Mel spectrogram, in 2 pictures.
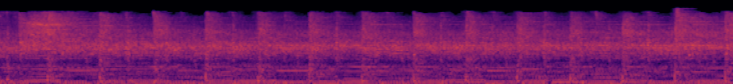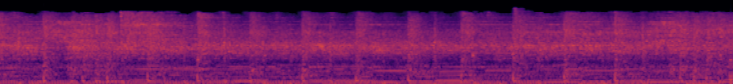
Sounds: music

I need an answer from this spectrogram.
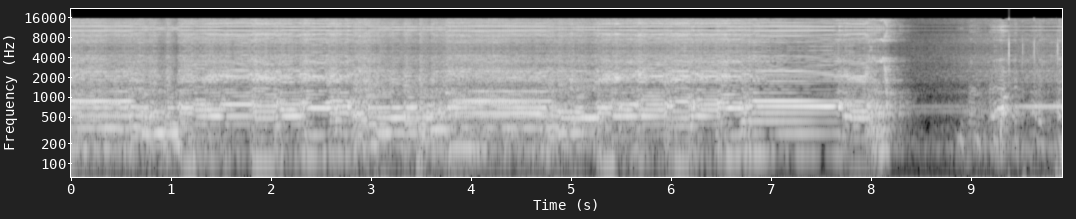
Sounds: guitar
musical instrument
strum
plucked string instrument
electric guitar
music

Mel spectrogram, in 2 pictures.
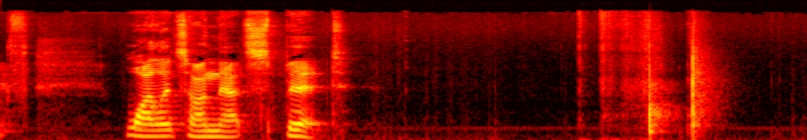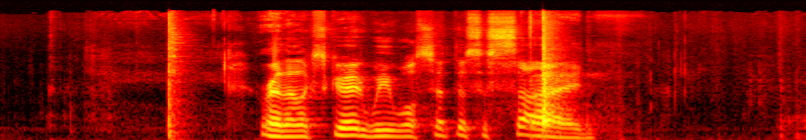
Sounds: inside a small room
speech

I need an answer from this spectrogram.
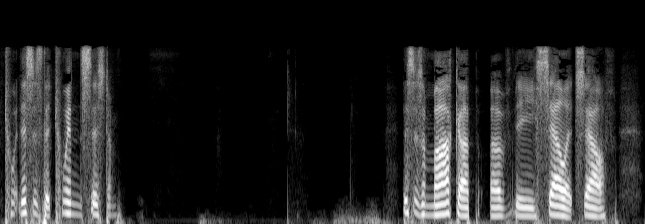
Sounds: speech

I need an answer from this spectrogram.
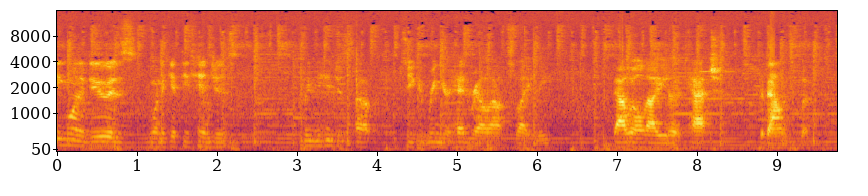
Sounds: speech
music

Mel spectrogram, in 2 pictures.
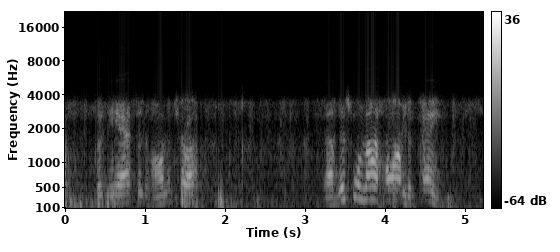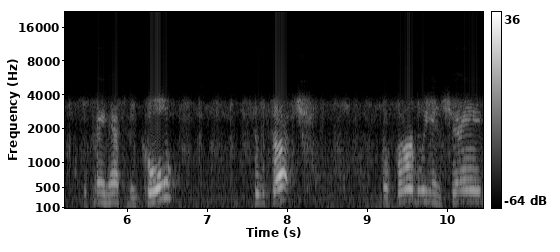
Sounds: speech

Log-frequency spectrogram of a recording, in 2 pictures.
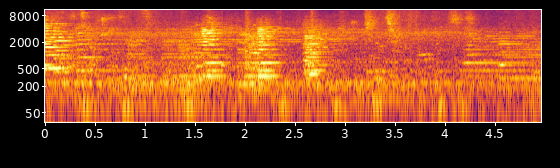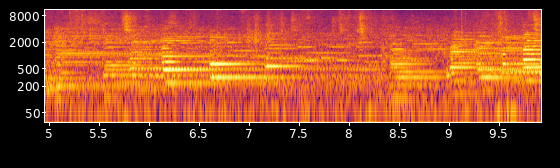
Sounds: playing harpsichord

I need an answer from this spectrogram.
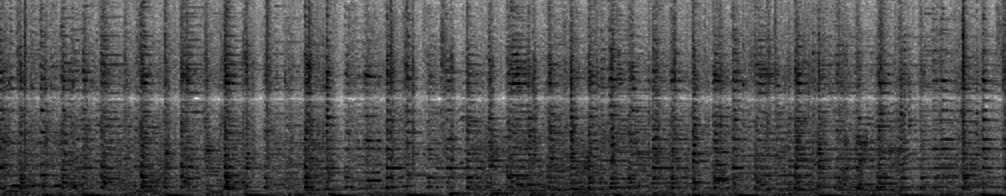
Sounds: speech
country
music

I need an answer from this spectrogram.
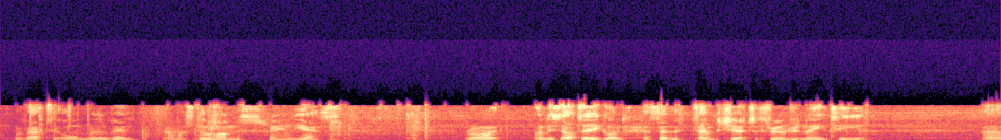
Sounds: speech

